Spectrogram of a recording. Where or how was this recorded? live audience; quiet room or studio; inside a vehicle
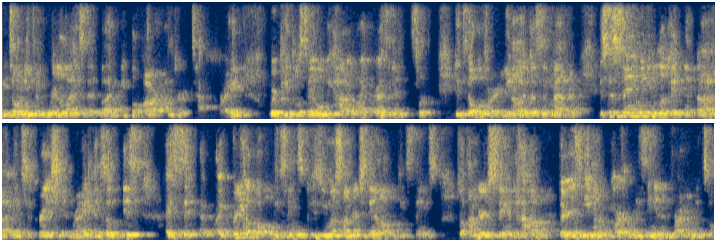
live audience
